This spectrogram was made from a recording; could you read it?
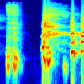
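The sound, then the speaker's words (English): A voice imitates a splat with loud mouth noises: a short throaty burst, a brief pause, then a longer wet sputtering blast ending in two quick pops. “Okay, then make your best splat sounds.”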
